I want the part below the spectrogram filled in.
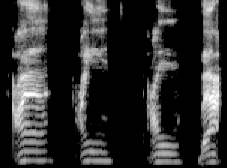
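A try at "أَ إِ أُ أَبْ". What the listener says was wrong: Alirkan. Ketika dia sukun, dialirkan sedikit Mas. Ba. Ba. Jangan langsung putus ya. Bukan ba. Tapi ba.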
